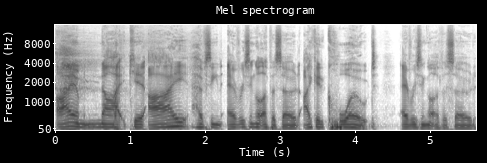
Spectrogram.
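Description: A plain, everyday voice, a man's, fairly low in pitch with fairly even intonation, comes through in a very clean recording with a silent background. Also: moderate pace. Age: 20s. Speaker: video editor and filmmaker. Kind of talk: casual chat.

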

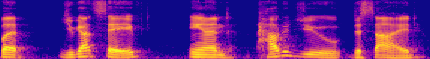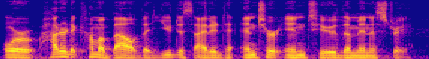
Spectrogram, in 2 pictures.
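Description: A man's unremarkable speaking voice, medium in pitch, with ordinary pitch variation and a fairly slow pace, on a very clean recording with a silent background. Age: 30s. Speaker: podcast host, Bible teacher. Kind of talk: casual interview.

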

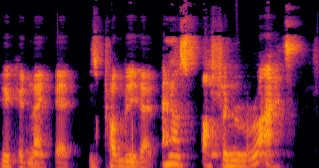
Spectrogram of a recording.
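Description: A man's medium-pitched voice in a South African accent with lively intonation. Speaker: data service founder. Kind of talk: interview. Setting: video call from Australia.

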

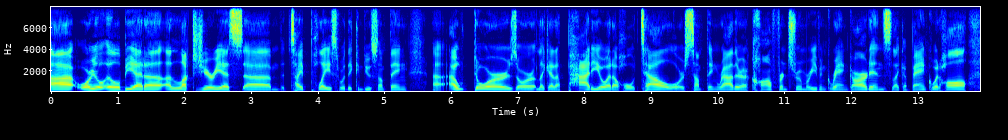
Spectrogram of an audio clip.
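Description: In an Ontario accent, a man of medium pitch talks at a moderate pace with hardly any pauses. The sound is dry and close with no echo, on a very clean recording with a silent background. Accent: Canadian (Ontario). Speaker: sports podcast host. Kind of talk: solo sports commentary podcast. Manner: animated.

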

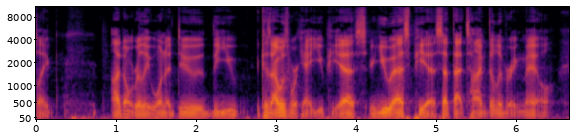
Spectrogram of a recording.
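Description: On a very clean recording with a silent background, a man with an American accent speaks at a moderate pace, his very deep, low voice showing vocal fry. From South Florida. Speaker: musician. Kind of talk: casual chat.

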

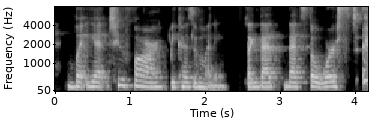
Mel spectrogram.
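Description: A woman with an unremarkable speaking voice talks at a fairly slow pace and a medium pitch. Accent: American. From Ohio, US Midwest. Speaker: dancer, choreographer and professor. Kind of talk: interview.

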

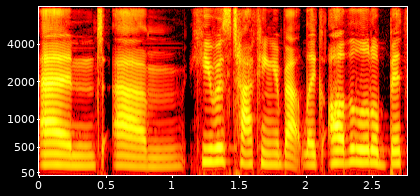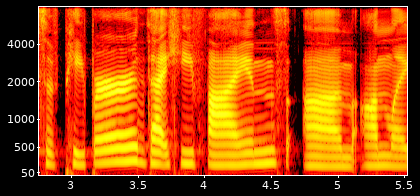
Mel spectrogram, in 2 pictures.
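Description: In an American accent, a woman with an ordinary speaking voice talks at a moderate pace and medium pitch for a woman, her intonation lively, the sound dry and close with no echo on a very clean recording with a silent background. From Central Florida. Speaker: museum educator. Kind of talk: casual radio interview.

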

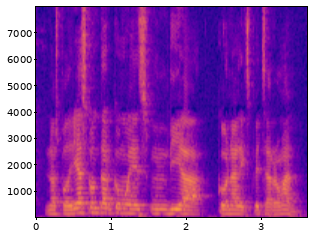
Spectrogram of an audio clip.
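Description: A man with a fairly high voice speaks at a moderate pace with fairly even intonation. There is audible room echo and noticeable background noise. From Bilbao, Spain. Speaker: podcast host. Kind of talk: casual chat.

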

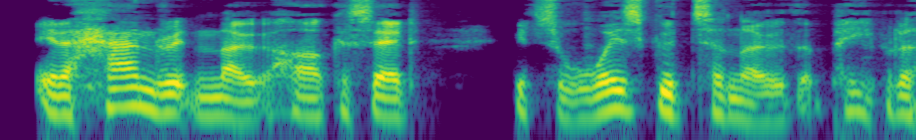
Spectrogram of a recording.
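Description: The sound is dry and close, with no echo. A man talks at a medium pitch, somewhat breathy. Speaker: podcast host and storyteller. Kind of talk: true-crime narration, telling the story to his daughter. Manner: measured, serious and matter-of-fact.

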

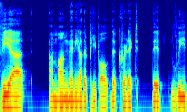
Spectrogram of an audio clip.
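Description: A man with an American accent, very deep and low in pitch, in a dry, close sound with no echo. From Northern California (Sacramento). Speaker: actor. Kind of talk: interview. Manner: halting, many fillers.

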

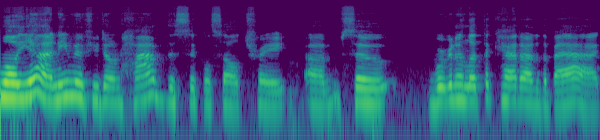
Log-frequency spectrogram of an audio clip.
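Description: A woman's medium pitch with an American accent, ordinary pitch variation and a moderate pace. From US Midwest, Illinois. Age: 50s. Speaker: radio show host, nutrition. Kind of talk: casual interview chat.

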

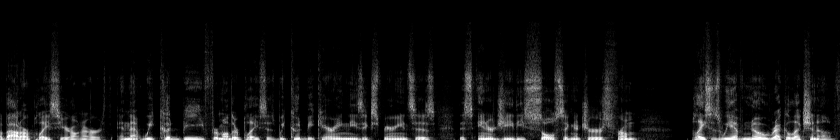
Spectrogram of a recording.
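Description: A man talks in an unremarkable speaking voice at a medium pitch. His pace is moderate and his intonation lively. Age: 30s. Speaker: podcast host. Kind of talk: solo self-help monologue.

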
